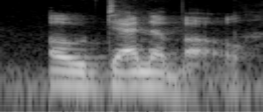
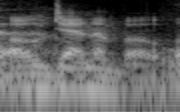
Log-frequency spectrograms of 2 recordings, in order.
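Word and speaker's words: Odenigbo: Someone who apparently has been really good and was really good yesterday is the Afedi Odenebo, which is how you say his last name. – Okay. – Odenebo.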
